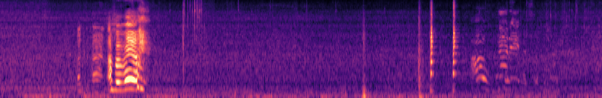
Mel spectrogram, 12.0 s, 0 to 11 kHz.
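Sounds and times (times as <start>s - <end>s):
traffic rumble: 0.0s - 12.0s
car horn beeps: 8.6s - 9.3s.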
